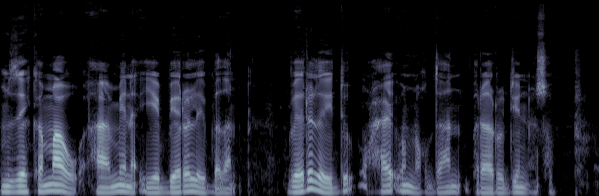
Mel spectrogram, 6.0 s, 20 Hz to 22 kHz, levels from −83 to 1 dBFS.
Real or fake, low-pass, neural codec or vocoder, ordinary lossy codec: real; none; none; none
